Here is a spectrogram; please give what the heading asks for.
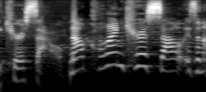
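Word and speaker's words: Curaçao: Curacao, both pronunciations are apparently correct, so whichever one you guys want, I'm gonna say Curacao.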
